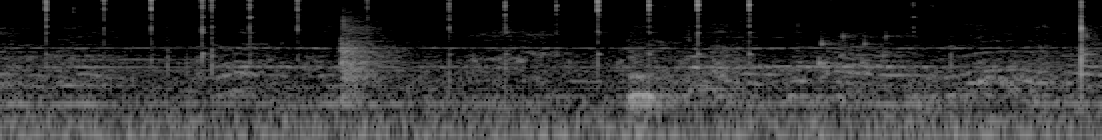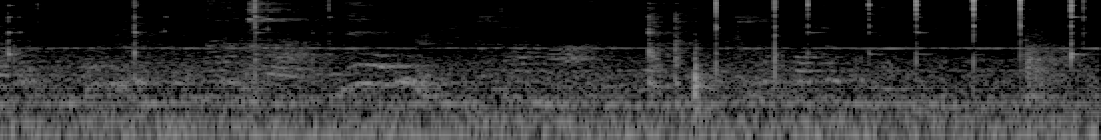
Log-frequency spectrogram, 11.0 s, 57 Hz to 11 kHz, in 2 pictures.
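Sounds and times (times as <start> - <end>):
murmur of voices: 0.0 - 11.0
tableware clicking and clinking: 0.0 - 11.0.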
